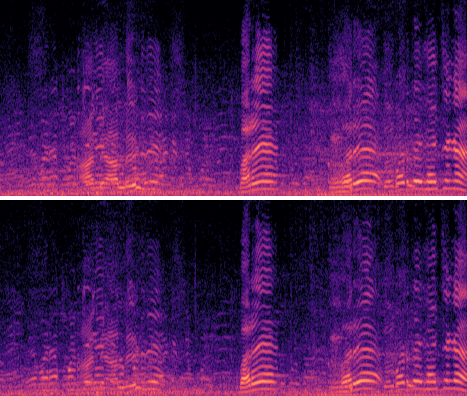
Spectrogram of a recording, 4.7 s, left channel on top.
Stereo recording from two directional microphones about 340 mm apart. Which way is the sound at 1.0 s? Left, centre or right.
Centre.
